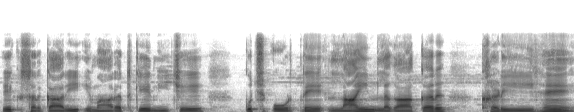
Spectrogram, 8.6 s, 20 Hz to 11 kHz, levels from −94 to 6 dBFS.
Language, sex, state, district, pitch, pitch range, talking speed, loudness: Hindi, male, Madhya Pradesh, Dhar, 110 Hz, 100-135 Hz, 75 wpm, -20 LUFS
